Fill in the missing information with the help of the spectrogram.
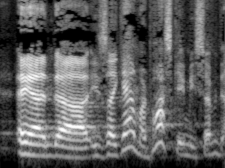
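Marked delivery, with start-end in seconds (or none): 1.2-2.3 mock-excited, higher and quieter. Quoting a guy on the radio about money from his boss, imitating an excited guy. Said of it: "he was pretty excited".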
